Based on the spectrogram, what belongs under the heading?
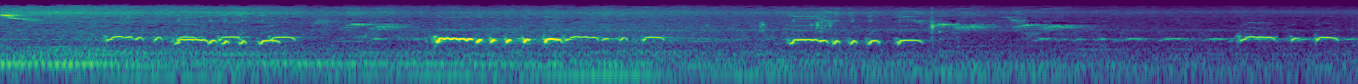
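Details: Local zebra dove in lively song: rolling cooing phrases of quick, even notes at a mid pitch, in four bursts with short gaps, over a low hum and faint chirps of other birds.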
